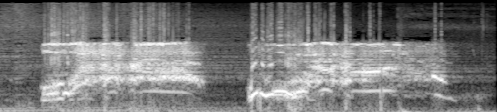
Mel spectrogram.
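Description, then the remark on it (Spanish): A person imitates a monkey's call with two loud, shrill, sustained screeches, each over a second long, separated by a short pause. “El monito va así, mira.”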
